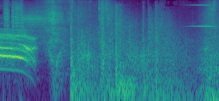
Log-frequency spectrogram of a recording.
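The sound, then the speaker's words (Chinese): Ship's cannons fire in a pirate sea battle: a heavy boom breaks in after a brief tonal sound and gives way to continuous rumbling, crackling blasts that stay loud to the end. “对方已经进入射程了，还击，还击！ 是， 炮手预备。 炮手预备， 开火！”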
